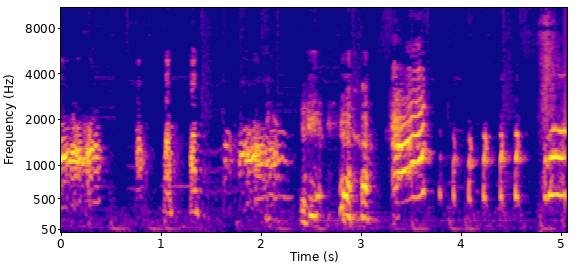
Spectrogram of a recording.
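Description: Chicken clucking, loud: a string of uneven squawks and clucks that ends in a quick rhythmic run of short, sharp clucks.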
